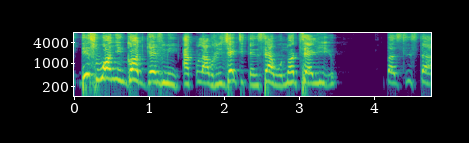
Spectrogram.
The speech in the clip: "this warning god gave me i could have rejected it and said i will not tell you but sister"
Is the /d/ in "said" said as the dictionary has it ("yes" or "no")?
no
